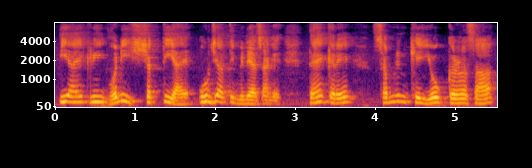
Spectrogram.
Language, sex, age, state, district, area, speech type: Sindhi, male, 60+, Delhi, South Delhi, urban, spontaneous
